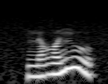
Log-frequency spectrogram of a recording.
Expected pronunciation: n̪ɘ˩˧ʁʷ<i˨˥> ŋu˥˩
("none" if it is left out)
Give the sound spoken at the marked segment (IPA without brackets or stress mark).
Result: i˨˥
